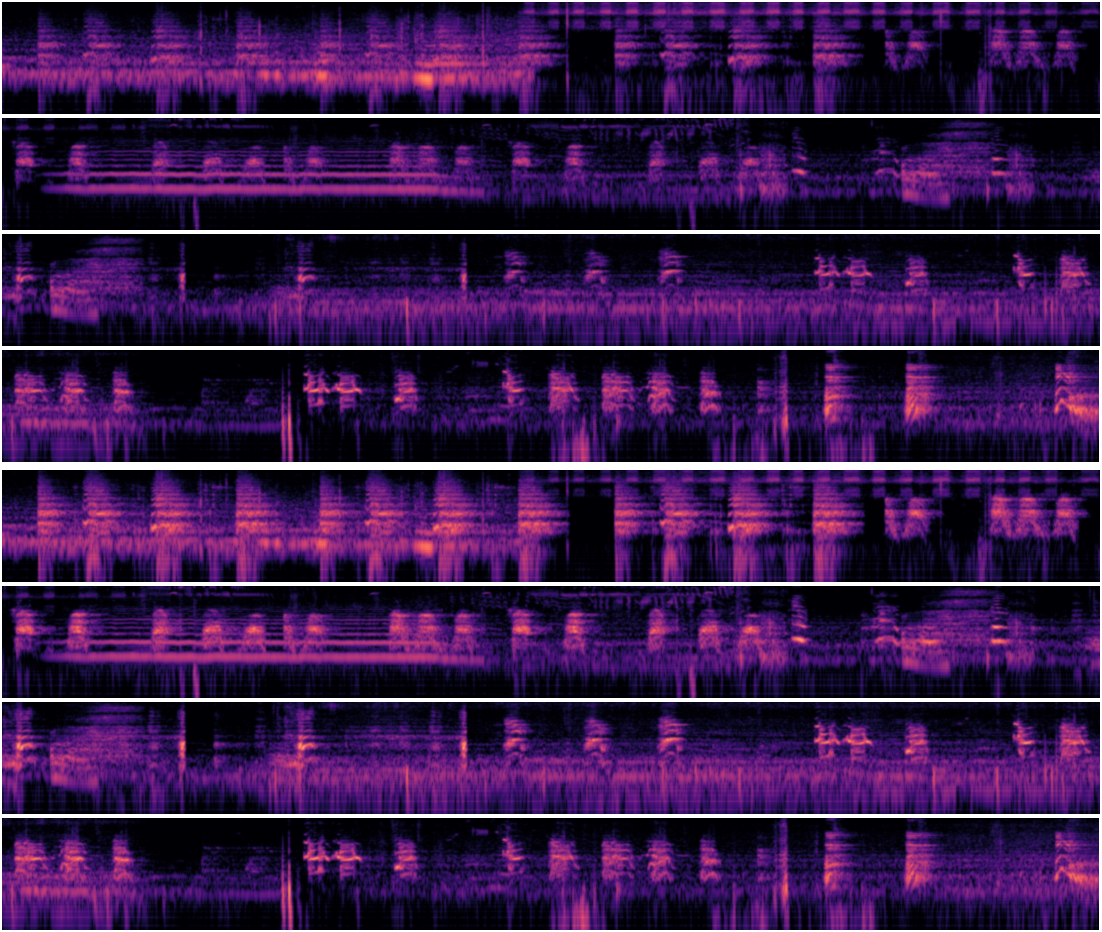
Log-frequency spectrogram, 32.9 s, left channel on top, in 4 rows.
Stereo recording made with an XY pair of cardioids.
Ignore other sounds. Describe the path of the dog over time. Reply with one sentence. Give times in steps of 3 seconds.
In this clip you hear the dog on the right from 0 s and in the centre from 27 s.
